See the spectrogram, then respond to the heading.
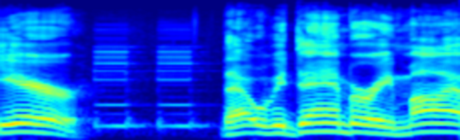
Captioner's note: buzzer beeping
